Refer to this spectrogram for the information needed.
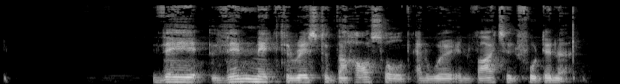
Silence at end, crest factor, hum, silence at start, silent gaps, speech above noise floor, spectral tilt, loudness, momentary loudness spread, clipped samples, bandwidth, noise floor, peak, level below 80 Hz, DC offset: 0.45 s; 20 dB; none; 1.55 s; none; 61 dB; -4 dB/octave; -18 LUFS; 9 LU; under 0.1%; 17 kHz; -80 dBFS; 0 dBFS; -56 dBFS; under 0.1%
